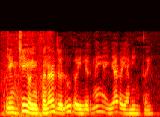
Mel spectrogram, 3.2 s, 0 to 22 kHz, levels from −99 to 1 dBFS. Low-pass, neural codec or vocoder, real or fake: 7.2 kHz; codec, 16 kHz, 4 kbps, FreqCodec, larger model; fake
